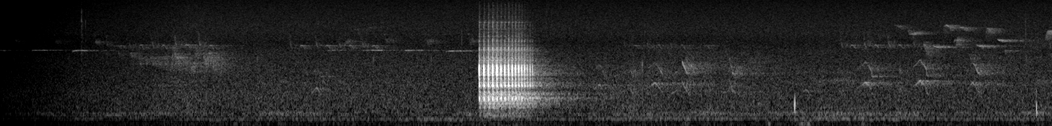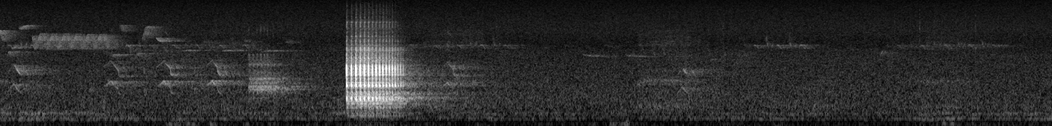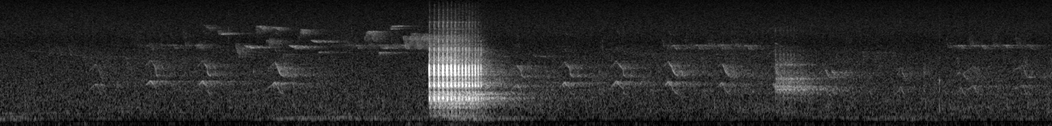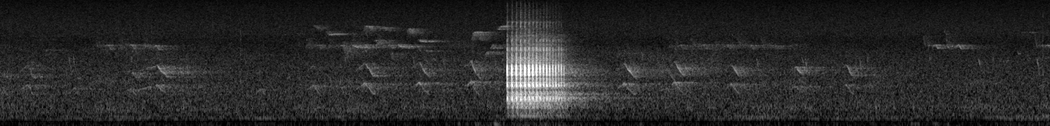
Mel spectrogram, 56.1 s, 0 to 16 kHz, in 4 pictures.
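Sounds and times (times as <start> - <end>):
great spotted woodpecker sounds: 6.0 - 14.6, 15.4 - 20.7, 33.6 - 44.7, 46.3 - 53.8.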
